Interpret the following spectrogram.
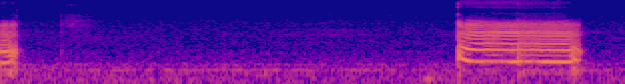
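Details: A sleeping pug snores indoors: after a quiet stretch, one loud, steady, nasal, tonal snore lasts about a second near the end, preceded by a brief faint sound at the start.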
